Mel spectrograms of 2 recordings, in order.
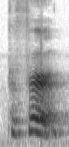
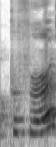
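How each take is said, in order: First: The stress is on the second syllable. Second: The stress is on the first syllable. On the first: The speaker calls it right. "Pay attention to the pronunciation of this word" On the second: The speaker calls it wrong. "they usually put the stress on the first syllable"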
